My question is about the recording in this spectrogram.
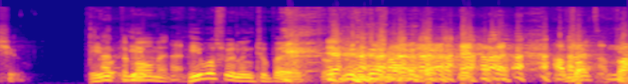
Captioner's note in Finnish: Laughter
